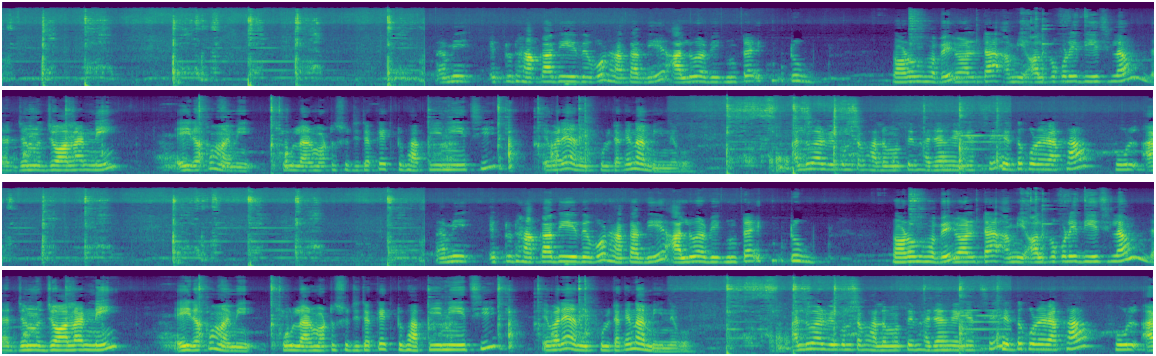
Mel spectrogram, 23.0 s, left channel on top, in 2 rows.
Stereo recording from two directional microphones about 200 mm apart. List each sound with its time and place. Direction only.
4.4 s a woman's voice: 35° right (ahead or behind)
8.8 s a woman's voice: 55° right (ahead or behind)
19.4 s a woman's voice: 40° right (ahead or behind)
